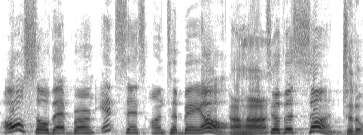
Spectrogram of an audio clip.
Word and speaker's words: Baal: That's how you pronounce it. Baal.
